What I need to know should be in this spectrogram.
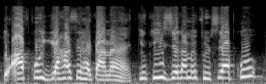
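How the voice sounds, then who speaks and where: Woman, high voice, plain instructional host explaining garden care to viewers. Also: quick pace, a bit bright. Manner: plain step-by-step explaining, addresses viewers as friends. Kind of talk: instructional how-to talk.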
